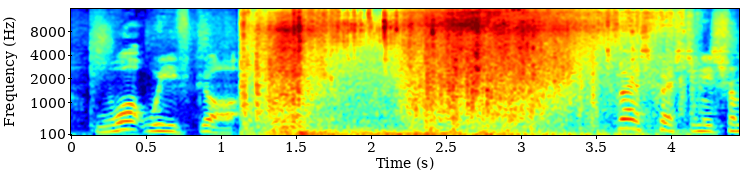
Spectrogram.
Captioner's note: loudly bangs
